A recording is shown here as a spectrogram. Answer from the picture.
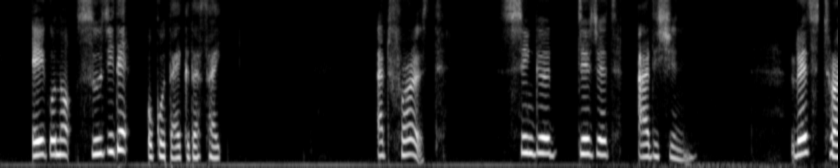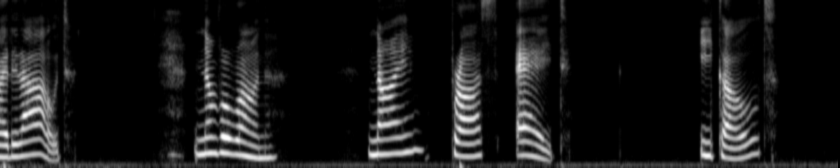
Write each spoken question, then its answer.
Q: nine plus eight equals.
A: The answer is 17.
